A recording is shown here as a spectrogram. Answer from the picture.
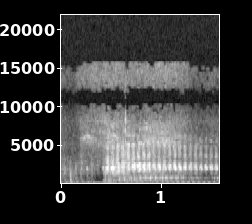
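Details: Messi, a hungry puma up earlier than usual on a Tuesday morning, affectionate and eager for breakfast, gives a faint, steady, drawn-out tonal call. It begins abruptly after a brief low rumble and holds level to the end.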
